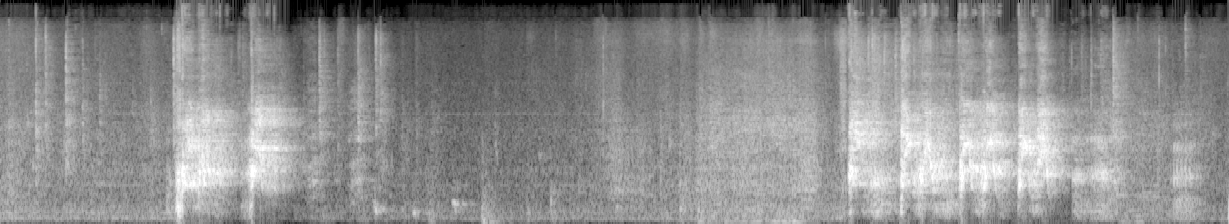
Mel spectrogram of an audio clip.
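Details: Miniature Schnauzer named Cadie attacking its own reflection in a mirror, confused: two sharp barks near the two-second mark, then a louder burst of rapid, harsh barking and growly yapping from about eight to eleven seconds, with quiet indoor rustling between.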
